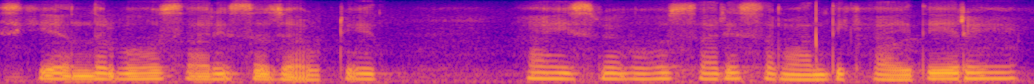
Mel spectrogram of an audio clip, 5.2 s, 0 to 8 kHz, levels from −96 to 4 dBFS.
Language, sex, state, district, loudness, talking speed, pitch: Hindi, female, Uttar Pradesh, Lalitpur, -19 LUFS, 175 wpm, 175 Hz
